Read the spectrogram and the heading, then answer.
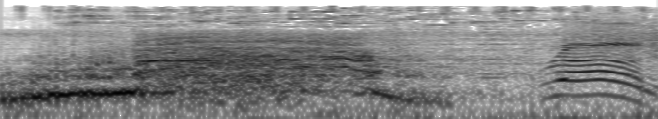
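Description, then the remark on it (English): A loud monstrous roar from a dragon in a cave, swelling and rasping for about two seconds, then a shorter, wavering growl bursts out at the end. “But it was too late, for the dragon opened its fierce eyes and looked up. Seeing the two men, she roared loudly.”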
